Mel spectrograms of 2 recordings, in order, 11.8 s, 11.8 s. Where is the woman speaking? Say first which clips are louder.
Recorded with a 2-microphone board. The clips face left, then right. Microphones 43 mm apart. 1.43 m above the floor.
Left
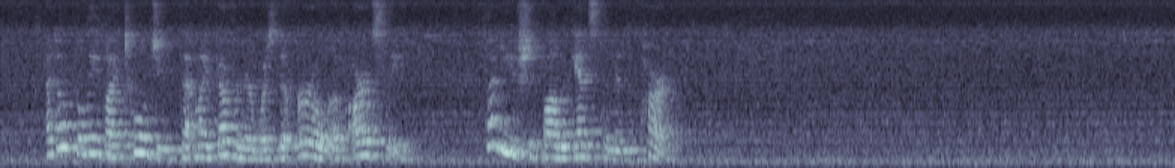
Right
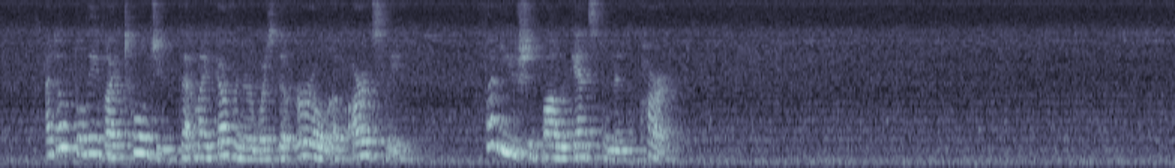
Even; 55° right (ahead or behind), 1.1 m.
